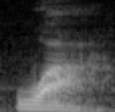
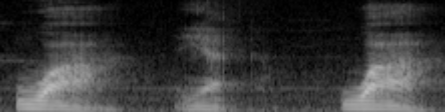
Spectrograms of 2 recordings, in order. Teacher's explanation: makhrajnya berada di antara dua bibir, ya, dua bibir. Dengan cara memonyongkan terlebih dahulu, ya. Kita ucapkan wa, monyong dulu, wa, ya, wa. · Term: huruf wawu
